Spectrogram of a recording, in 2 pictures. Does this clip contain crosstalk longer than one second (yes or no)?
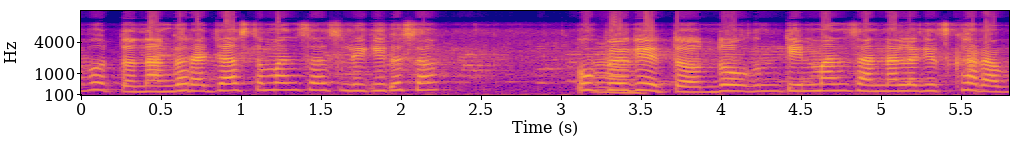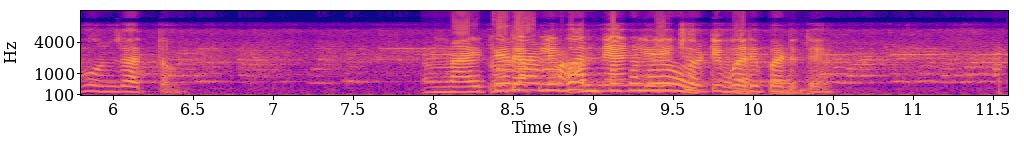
yes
